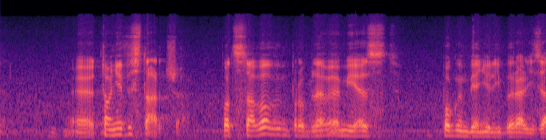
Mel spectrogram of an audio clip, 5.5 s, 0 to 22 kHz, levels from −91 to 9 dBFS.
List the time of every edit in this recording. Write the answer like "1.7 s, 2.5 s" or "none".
none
